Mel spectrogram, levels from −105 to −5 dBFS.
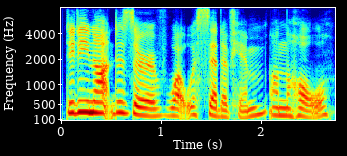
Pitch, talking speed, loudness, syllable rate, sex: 215 Hz, 265 wpm, -17 LUFS, 5.8 syllables/s, female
